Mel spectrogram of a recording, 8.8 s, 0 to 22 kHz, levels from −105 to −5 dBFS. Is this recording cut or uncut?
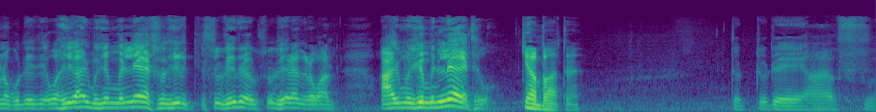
uncut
